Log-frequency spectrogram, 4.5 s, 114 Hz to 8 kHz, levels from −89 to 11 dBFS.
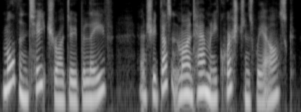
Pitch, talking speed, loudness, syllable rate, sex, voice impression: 220 Hz, 200 wpm, -17 LUFS, 5.0 syllables/s, female, very feminine, slightly young, adult-like, very thin, slightly tensed, weak, very bright, soft, very clear, fluent, very cute, intellectual, very refreshing, sincere, very calm, very friendly, very reassuring, very unique, very elegant, slightly wild, very sweet, lively, very kind, slightly intense, slightly sharp, modest, very light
